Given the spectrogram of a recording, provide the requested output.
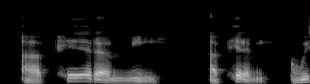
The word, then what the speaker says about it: epitome: word is epitome epitome the first syllable is uh like cup and up a p use the I sound like this is a a a the t is between vowels so it's pronounced with with a d a fast d a a again we have the short uh sound like cup and up AA a me like me using the long e sound aamy epitome when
